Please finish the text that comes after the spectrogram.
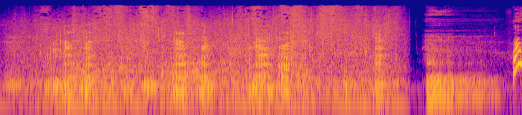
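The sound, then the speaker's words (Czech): A pig grunts and snorts in a steady, rapid stream for several seconds, then pauses briefly before a few more grunts and a short, sharp squeal at the end. “No milé prase, je nám to líto, ale nevíme.”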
